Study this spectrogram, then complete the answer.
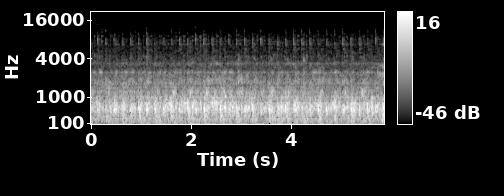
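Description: A sewing machine runs steadily while sewing a zigzag reinforcement stitch, a close, even rapid needle clatter with a faint motor hum and no pauses.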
